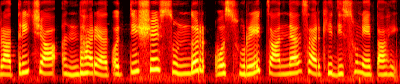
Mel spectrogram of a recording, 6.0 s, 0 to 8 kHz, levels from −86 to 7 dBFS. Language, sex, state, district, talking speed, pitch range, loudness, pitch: Marathi, female, Maharashtra, Aurangabad, 110 wpm, 250-315 Hz, -15 LUFS, 275 Hz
